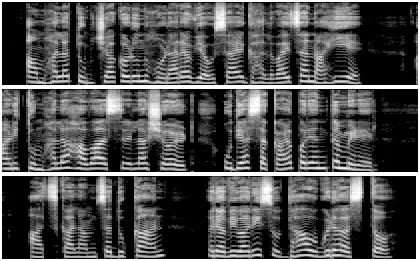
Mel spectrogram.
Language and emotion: Marathi, fearful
